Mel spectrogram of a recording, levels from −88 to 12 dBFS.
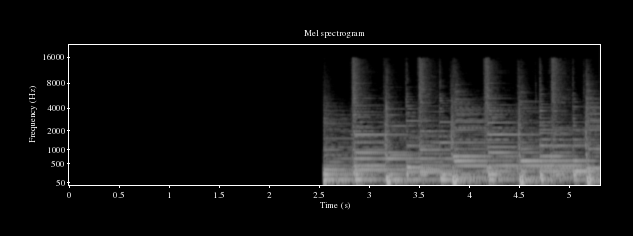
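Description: The audio opens in an audio dropout to silence that is already under way at 0.0 s and lasts until 2.55 s, when sound resumes abruptly. The gap is silent with no room tone, most likely from lost input while the recorder kept writing, so that material is gone.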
